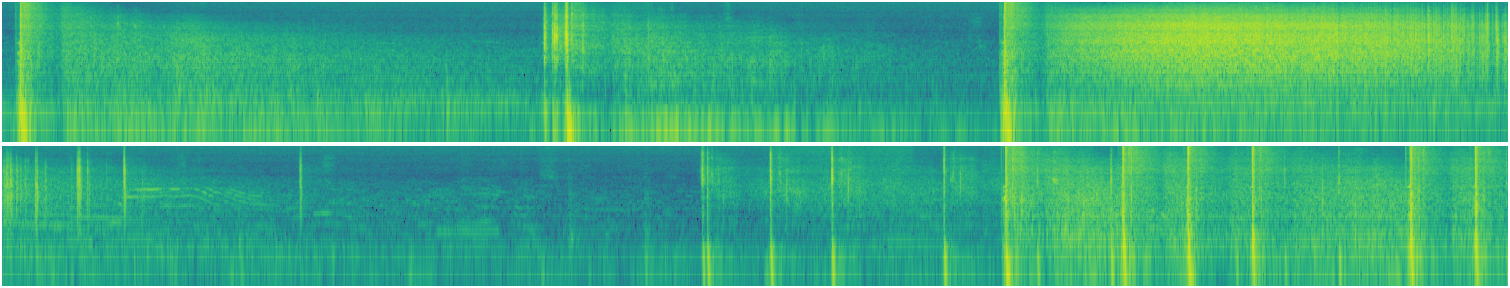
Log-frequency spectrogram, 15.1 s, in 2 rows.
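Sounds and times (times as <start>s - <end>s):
firework bangs: 0.0s - 9.1s, 11.0s - 15.0s
firework hiss: 5.0s - 8.4s
scattered firework pops: 11.0s - 15.0s.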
